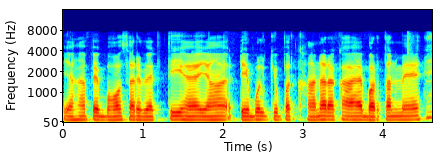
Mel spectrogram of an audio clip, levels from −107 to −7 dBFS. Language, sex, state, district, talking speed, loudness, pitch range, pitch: Hindi, male, Jharkhand, Garhwa, 195 wpm, -19 LUFS, 110-115 Hz, 115 Hz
